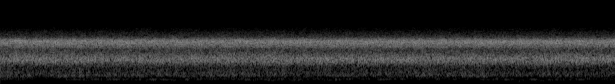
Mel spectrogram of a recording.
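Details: Frog chorus on a quiet countryside night: a dense, unbroken wall of overlapping calls forms a steady shrill drone with two bright bands, mid and high, and no single caller stands out.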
